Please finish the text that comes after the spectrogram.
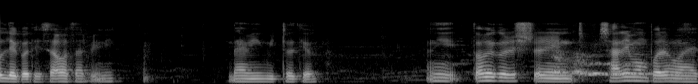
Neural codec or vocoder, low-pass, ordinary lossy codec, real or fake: none; 7.2 kHz; none; real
